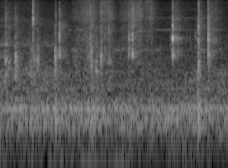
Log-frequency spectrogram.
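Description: Handling noise: light, irregular clicks and taps, a few a second, from hard plastic being handled close to the microphone.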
